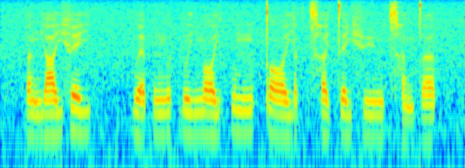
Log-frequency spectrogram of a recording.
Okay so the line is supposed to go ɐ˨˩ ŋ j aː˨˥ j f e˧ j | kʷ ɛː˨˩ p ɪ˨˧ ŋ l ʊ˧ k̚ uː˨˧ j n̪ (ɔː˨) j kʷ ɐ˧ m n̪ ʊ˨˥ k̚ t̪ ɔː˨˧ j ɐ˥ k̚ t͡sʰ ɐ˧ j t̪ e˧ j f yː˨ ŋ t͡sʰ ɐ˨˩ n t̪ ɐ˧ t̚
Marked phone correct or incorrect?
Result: incorrect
